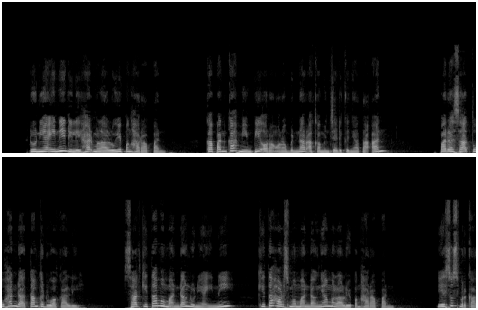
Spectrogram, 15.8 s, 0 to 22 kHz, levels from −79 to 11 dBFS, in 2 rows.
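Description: No technical faults can be heard anywhere in the recording.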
